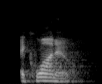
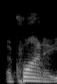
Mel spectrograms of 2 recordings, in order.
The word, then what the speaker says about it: Ekwonu: Ekwonu. – Okay. – Ekwonu. – Ekwonu.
